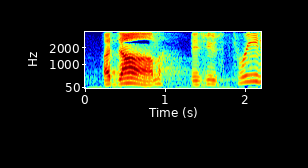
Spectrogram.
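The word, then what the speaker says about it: Adam (אדם): Yeah, it's Adam, which sounds like Adam, okay?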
